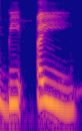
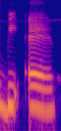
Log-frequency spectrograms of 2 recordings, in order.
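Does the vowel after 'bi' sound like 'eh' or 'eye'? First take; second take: eye; eh. First: The second vowel glides like 'eye'. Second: The second vowel sounds like a plain 'eh'. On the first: The speaker calls it right. "बी ए नहीं बल्कि बी आई" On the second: The speaker calls it wrong. "ऐसी आवाज ना आए बी ए"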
